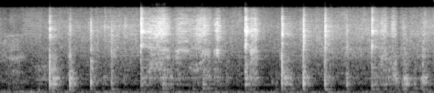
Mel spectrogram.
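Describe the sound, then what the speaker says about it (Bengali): A spatula repeatedly scrapes and clacks against a pan as a tomato masala for mushroom masala is stirred and fried, the sharp, irregular strokes rising over a soft background sizzle. "এই দেখুন টমেটোটা দেওয়ার পরে মশলাটাকে খুব ভালোভাবে কষিয়ে নিয়েছি"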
